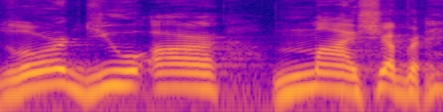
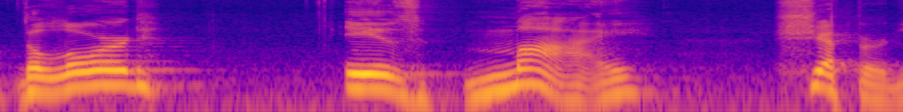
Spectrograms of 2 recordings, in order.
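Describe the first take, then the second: First: Said in the usual way. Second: The Lord is MY shepherd, slow with pauses, my leaned on; stress on my. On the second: Shown as a demonstration. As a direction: lean on "my", pause before shepherd. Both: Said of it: "Notice it doesn't say a shepherd".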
